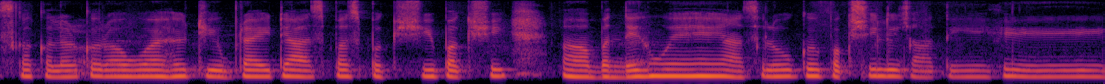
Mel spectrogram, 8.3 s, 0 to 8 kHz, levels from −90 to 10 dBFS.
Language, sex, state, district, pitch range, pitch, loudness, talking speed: Hindi, female, Bihar, East Champaran, 180-190 Hz, 185 Hz, -31 LUFS, 150 wpm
